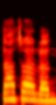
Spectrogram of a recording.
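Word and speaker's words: 大栅栏: 근데 그 짜란이라는 단어가 난간인데 북경에 가시게 되면 짜란이라는 발음이 아니라 따샤란처럼 스 발음으로 발음을 하는 것을 들으실 수가 있고 그 이유는 그게 청나라 때 만주족 사람들의 그 방언이 남아서 그런 거다.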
